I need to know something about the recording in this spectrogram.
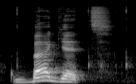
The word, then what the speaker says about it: baguette: A famosa baguette em francês, como se pronuncia? Aha! La baguette, la baguette, la baguette.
